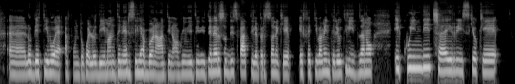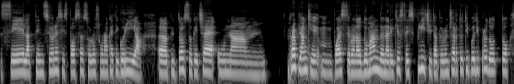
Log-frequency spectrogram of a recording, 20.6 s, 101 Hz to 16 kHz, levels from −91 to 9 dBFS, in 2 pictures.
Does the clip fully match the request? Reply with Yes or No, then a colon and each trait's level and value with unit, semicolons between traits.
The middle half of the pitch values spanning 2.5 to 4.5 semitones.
No: narrow, 1.9 semitones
